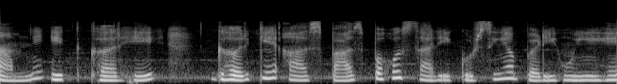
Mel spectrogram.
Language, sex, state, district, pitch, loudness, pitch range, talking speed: Hindi, female, Goa, North and South Goa, 210 Hz, -17 LUFS, 195-275 Hz, 135 wpm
